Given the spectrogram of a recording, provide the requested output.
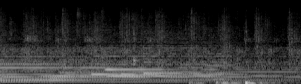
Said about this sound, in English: Give the Lord a mighty clap in the house.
